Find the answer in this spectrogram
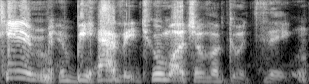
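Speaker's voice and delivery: hearty, put-on pirate voice. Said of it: "I can't stop doing pirate voice".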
